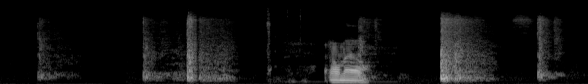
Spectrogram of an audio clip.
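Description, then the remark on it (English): Fireworks go off outdoors in a series of sharp, loud bangs with crackling tails, spaced irregularly over several seconds. A person briefly speaks between the blasts. “What's happening? Fireworks again.”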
